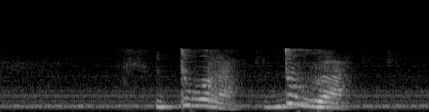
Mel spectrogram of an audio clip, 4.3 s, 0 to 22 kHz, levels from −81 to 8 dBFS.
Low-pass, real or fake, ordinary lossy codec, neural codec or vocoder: 3.6 kHz; real; AAC, 16 kbps; none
